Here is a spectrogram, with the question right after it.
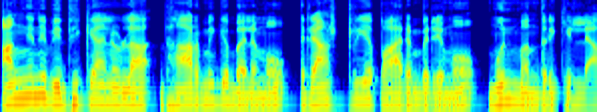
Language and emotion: Malayalam, neutral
